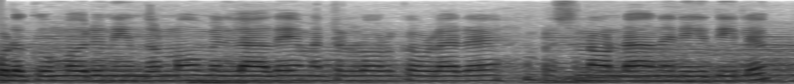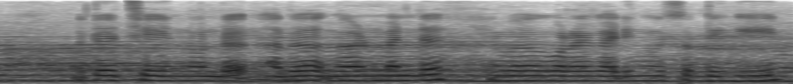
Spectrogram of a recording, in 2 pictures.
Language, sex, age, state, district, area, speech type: Malayalam, female, 45-60, Kerala, Pathanamthitta, rural, spontaneous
